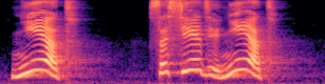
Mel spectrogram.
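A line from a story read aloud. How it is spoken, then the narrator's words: Village elder exclaiming. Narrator (Russian): воскликнул староста Савелий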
